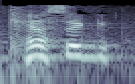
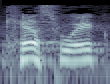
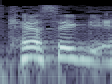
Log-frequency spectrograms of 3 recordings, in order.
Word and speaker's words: Keswick: That's pronounced Kessig, but it looks like Keswick, but it's Kessig, and this is also called the higher life.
